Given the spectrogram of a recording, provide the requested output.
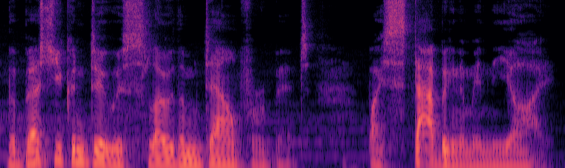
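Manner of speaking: ordinary delivery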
